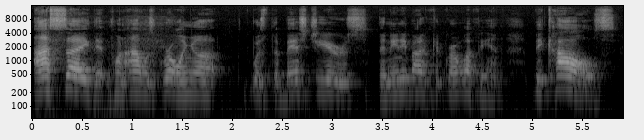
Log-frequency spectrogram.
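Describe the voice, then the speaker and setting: This older woman has a Southern accent and tells her stories in a lively, playful way, laughing often as she talks. Her pitch sits in a middle range, neither high nor low. She is chatting as the guest on a relaxed podcast. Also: moderate pace, low-quality recording. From Georgia, US. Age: 70s. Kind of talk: casual storytelling chat.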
